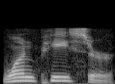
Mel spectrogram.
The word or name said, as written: one-piecer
